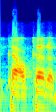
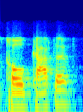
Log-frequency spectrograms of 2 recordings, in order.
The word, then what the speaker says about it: Kolkata: looking at Chandigarh and Kolkata, if that's how you pronounce it. I'm used to Calcutta, but it's Kolkata.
